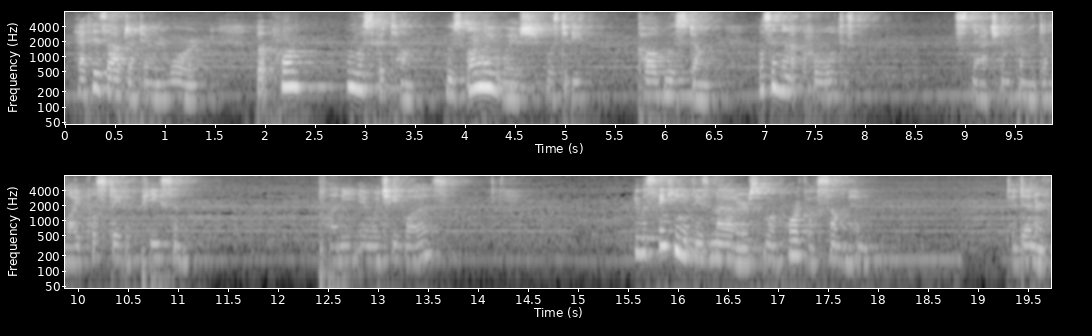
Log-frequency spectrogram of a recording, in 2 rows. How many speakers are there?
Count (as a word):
one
